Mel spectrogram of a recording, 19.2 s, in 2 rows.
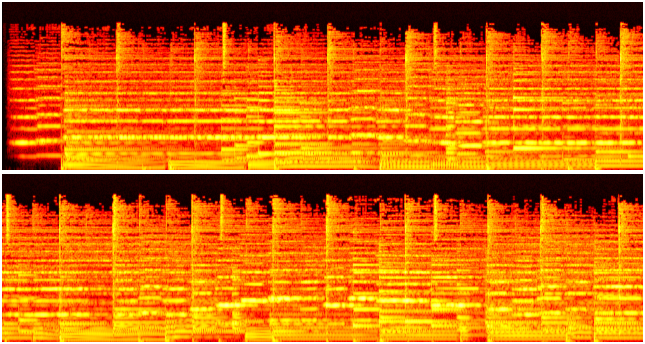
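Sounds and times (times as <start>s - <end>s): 
bossa jazz orchestra: 0.9s - 19.2s.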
